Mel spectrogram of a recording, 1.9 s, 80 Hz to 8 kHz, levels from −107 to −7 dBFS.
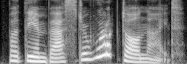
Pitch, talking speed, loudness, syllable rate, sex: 215 Hz, 190 wpm, -16 LUFS, 5.9 syllables/s, female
